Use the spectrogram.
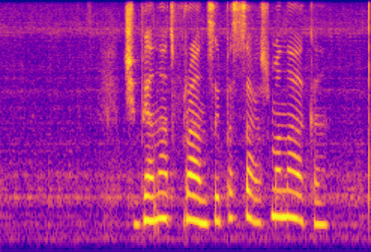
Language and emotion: Russian, positive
